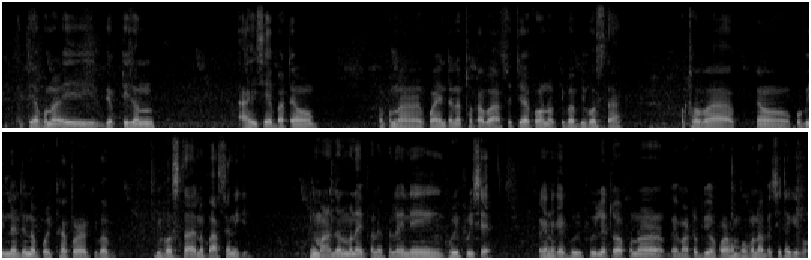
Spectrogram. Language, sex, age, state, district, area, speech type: Assamese, male, 30-45, Assam, Golaghat, urban, spontaneous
